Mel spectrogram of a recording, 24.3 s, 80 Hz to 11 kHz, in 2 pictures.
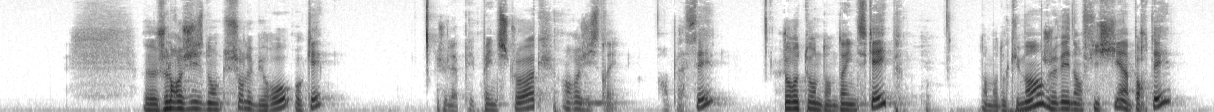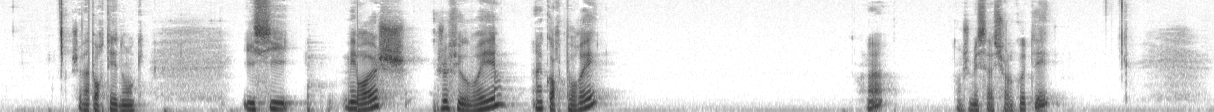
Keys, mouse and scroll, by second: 1.3 click, 2.7 click, 4.6 click, 5.4 click, 6.8 click, 8.0 click, 8.9 click, 10.7 click, 11.6 click, 14.1-15.0 drag, 16.4 click, 17.6 click, 20.9-22.8 drag.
